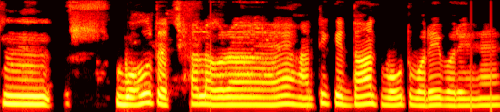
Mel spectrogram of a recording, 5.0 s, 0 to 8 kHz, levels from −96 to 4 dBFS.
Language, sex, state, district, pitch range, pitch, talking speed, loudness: Hindi, female, Bihar, East Champaran, 190-225 Hz, 205 Hz, 145 wpm, -15 LUFS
